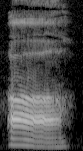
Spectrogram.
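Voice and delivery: slow, low Cuban-accented mimicry; Cuban lady impression. Lost Cuban Uber driver turning around, slow accented confusion. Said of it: "doing a dead impression of what she did".

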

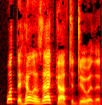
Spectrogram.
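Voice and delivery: fast, high, loud howl. A narrator's reading. Pepone to the calm little man, howling. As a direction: howl it in exasperation. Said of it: "howled Pepone".

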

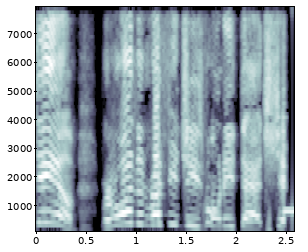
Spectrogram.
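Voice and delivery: Chris Rock bit. Retold or imitated. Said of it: "And he goes".

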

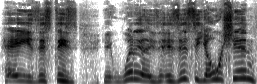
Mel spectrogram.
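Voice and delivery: very high-pitched mock Jersey accent. Imitating a TV clip from Jersey, high Jersey accent. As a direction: squeal it in an exaggerated Jersey accent. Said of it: "you gotta do the accent".

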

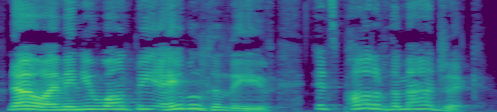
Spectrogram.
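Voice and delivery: high-pitched maiden voice; Cindy. A narrator's reading. Maiden explains why he can't leave, high voice. Character dialogue in narrated story.

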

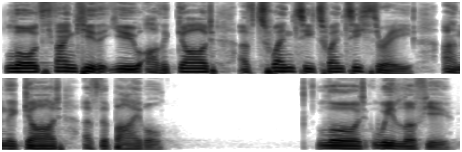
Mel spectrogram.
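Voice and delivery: normal talking voice

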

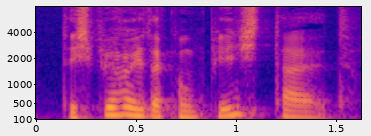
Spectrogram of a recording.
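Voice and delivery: ordinary talk

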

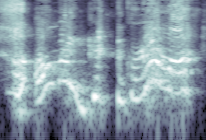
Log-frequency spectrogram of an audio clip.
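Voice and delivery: high-pitched cry of disbelief; shocked outcry. Retold or imitated. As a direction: squeal it out, stunned at grandma. Grandma springs surprise funeral stop.

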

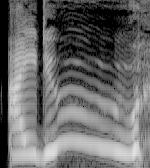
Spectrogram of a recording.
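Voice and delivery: high, drawn-out "I dooo"; mock-romantic reply. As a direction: stretch it out like a swooning texter. Acting his drawn-out romantic reply.

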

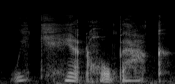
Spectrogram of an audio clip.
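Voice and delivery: barely holding it together, whispered; emotional whisper. Real, not acted. Speaking to listeners, moved, in an emotional whisper. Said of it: "I'm getting very emotional right now".

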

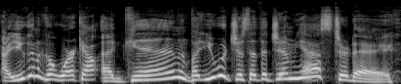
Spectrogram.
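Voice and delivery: high-pitched, exaggerated disbelief; mock disapproving relative. Relative objecting to yet another gym trip, mock dismay.

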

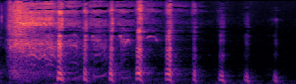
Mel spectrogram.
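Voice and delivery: quiet, breathy chuckle; laughing at his own nonsense; soft laugh. Real, not acted. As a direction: let out a voiceless little laugh. Laughs after absurd riddles.

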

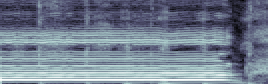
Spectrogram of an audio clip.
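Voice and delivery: huge high yelled call, stretched long; jungle roar. Retold or imitated. Leader signals the kids with a jungle roar. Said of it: "djungelvrål som en signal".

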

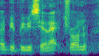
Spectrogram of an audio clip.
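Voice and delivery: normal talking voice

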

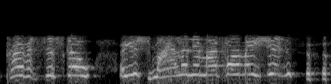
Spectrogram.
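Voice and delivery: high mock drill sergeant bark; imitating a drill sergeant, laughing. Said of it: "he goes".

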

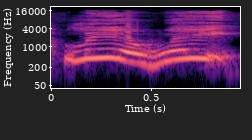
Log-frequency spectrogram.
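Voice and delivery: high, loud call after someone; urgent cry. A narrator's reading. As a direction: cry out to stop her. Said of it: "cried Virginia".

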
